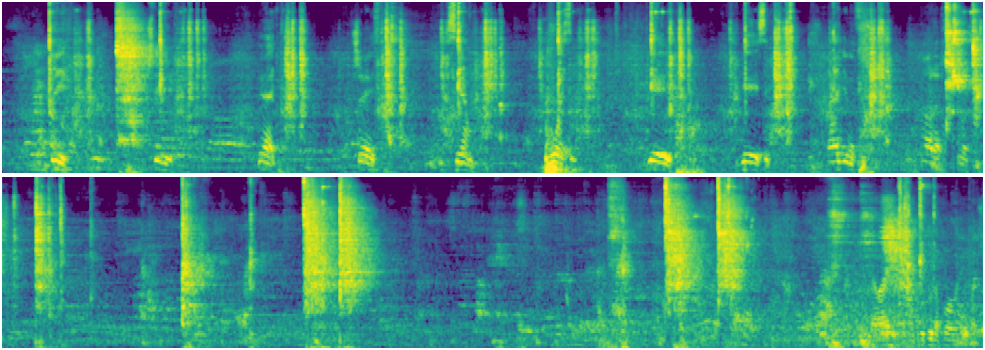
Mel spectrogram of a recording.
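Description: A man grunts and breathes hard while straining.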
